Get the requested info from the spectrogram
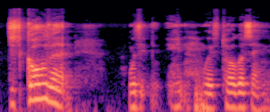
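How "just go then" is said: raised, higher acted urging; urging her away. A narrator's reading. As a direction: push her to leave. Trapped boy urges her away.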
